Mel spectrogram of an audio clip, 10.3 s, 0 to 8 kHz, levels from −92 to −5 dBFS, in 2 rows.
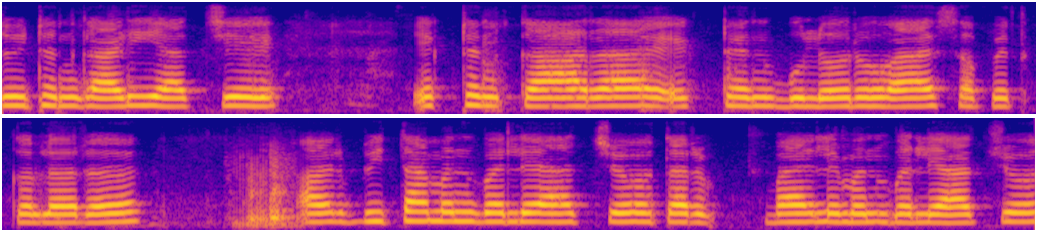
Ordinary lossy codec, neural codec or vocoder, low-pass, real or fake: none; vocoder, 22.05 kHz, 80 mel bands, WaveNeXt; 7.2 kHz; fake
